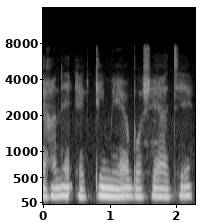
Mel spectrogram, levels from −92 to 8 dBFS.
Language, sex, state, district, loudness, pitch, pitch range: Bengali, female, Assam, Hailakandi, -14 LUFS, 155 Hz, 150-165 Hz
